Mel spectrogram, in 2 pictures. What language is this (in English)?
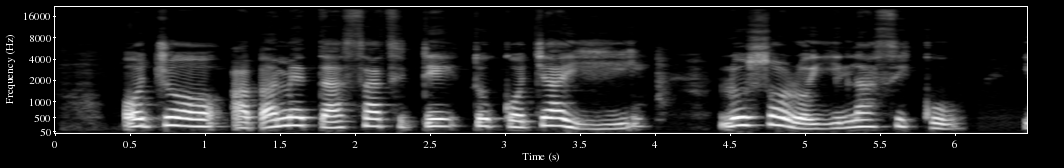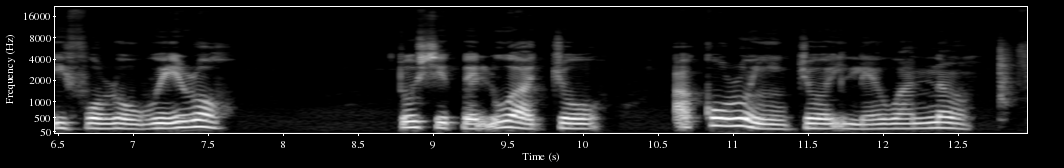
Yoruba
